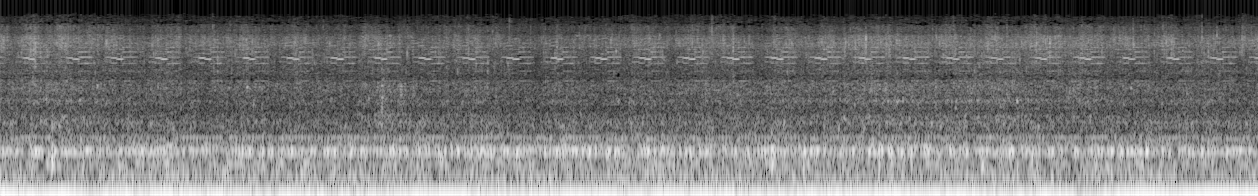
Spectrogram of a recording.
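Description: A small boat's engine running steadily at slow speed, a low even drone with no change in pace.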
